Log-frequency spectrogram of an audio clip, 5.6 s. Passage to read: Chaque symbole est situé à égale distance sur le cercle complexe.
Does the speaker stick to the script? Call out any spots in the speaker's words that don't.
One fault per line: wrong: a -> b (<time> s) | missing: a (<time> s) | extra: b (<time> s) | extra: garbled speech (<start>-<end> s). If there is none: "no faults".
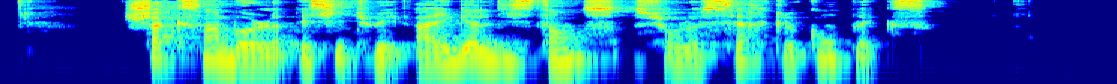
no faults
